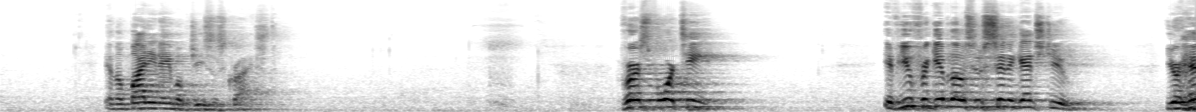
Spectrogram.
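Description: A middle-aged man sings slowly into a close microphone, in short phrases with pauses between them.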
